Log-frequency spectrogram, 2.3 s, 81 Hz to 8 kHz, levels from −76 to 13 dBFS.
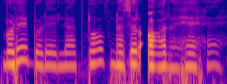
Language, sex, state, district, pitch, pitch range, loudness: Hindi, female, Himachal Pradesh, Shimla, 230 Hz, 220-245 Hz, -20 LUFS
